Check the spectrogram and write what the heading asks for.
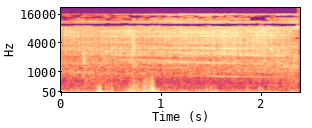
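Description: Faint whine of an Arrma Limitless RC drag car's X-Spec 2900kv brushless motor and drivetrain as the car is driven back slowly, the pitch sagging slightly, over a low steady rumble.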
